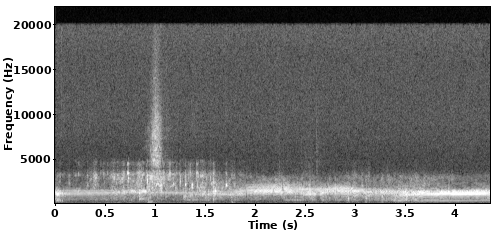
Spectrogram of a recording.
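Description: A dense chorus of growling grass frogs, an endangered species: overlapping, droning, harmonic calls that run unbroken for several seconds, growing slightly louder toward the end, with a brief sharp click early on.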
